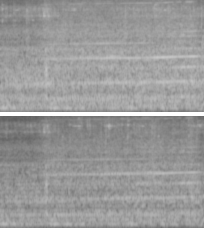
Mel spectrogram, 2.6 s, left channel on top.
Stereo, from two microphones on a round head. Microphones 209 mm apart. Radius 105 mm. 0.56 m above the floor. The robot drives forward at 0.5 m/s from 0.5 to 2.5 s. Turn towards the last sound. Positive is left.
No sound to turn to.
